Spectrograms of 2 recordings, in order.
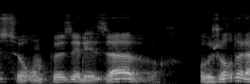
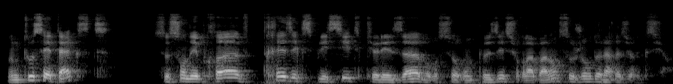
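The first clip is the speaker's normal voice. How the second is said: ordinary talk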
